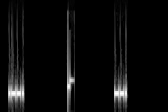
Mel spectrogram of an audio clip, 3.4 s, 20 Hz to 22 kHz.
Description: Morse code, heard as a keyed tone, about 48 wpm, 700 Hz. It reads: P G
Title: Single Letter-Number Alt 45wpm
